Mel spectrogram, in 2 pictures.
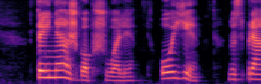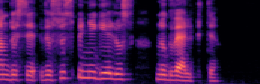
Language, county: Lithuanian, Vilnius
